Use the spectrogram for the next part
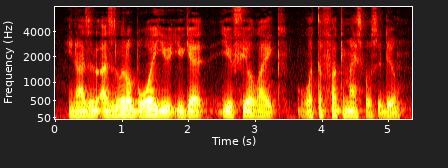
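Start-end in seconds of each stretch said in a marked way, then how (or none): none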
